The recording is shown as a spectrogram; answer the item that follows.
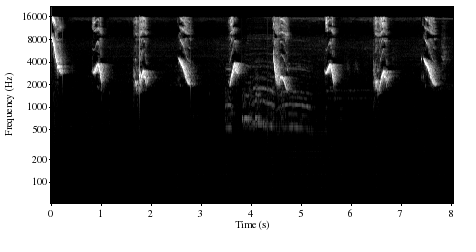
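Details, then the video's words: Galo de campina, a captive Red-cowled cardinal, singing 60 notas: nine loud downward-sliding whistles at close, regular intervals, interrupted midway by a longer, softer layered warbling passage, over a low steady hum. "Galo de Campina 60 NOTAS Cantando Ao vivo"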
